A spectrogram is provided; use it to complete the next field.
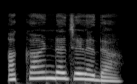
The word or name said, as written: ಅಕಾಂಡಜಳದ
